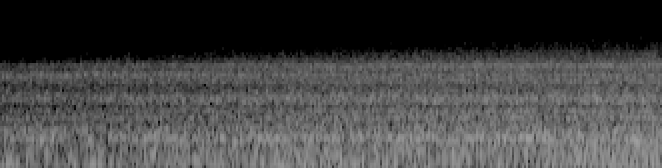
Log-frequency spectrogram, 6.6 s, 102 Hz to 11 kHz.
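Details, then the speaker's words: Second mid-to-late 1980s 56-inch industrial ceiling fan, possibly HRS, on high speed: steady even whoosh and soft motor hum, no clunks or 60-cycle hum, no loose motor bearing; runs smooth and healthy. "this one here seems to run a lot smoother than the first fan it seems to not have that loose bearing situation on the motor so this one here is perfectly smooth no cluns or 60 Cycle HS to this one runs about the same"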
